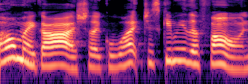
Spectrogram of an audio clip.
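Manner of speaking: put-on frustrated outburst. Retelling how the other person reacted when asked for the phone: imitating a frustrated person. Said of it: "getting frustrated".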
